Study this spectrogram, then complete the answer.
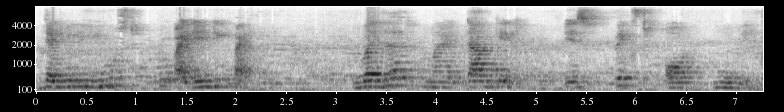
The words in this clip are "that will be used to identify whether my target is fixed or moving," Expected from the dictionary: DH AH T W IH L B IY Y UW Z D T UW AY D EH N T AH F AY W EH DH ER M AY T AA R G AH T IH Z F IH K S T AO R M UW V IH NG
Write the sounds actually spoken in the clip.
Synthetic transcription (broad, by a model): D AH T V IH L B IY Y UW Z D T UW AY D EH N T AH F AY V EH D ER M AY T AA R G AH T IH Z F IH K S T AO R M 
